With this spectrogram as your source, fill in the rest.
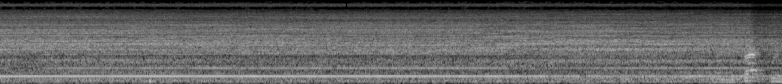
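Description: A vacuum draws antifreeze water out of an old rusty bathroom radiator aboard a narrowboat, giving a loud, steady droning whine with a constant hum that runs unbroken through the whole stretch.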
